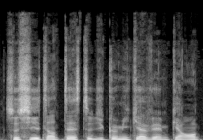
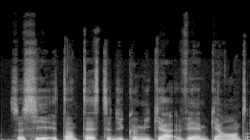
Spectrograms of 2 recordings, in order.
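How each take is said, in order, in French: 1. Les hautes fréquences sont accentuées. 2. L'audio provient d'une piste de secours à plus bas niveau. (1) "en mode High Frequency Boost" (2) "en mode Safety"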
